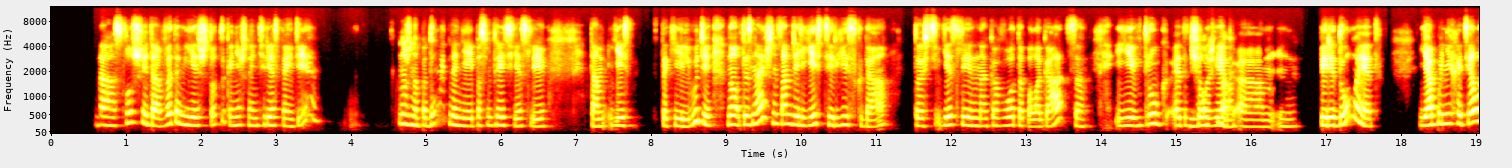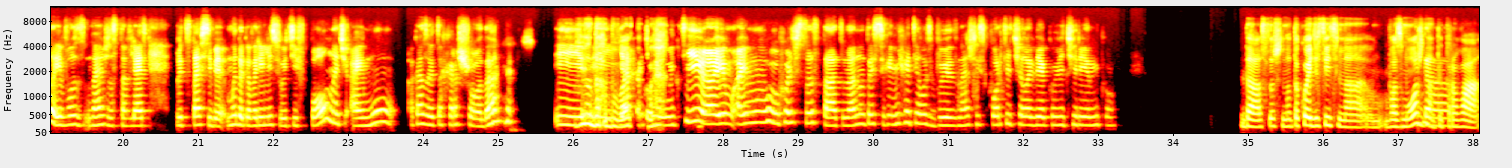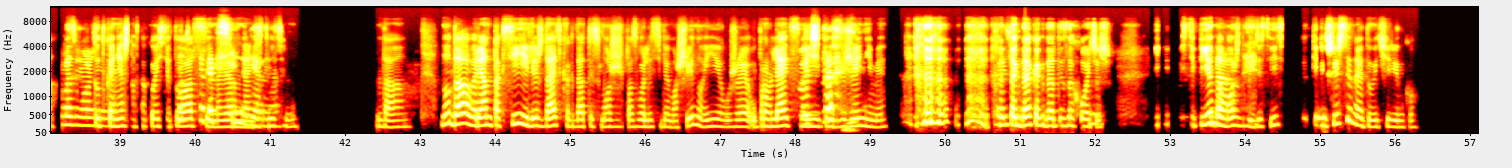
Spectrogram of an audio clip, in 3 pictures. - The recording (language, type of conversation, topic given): Russian, advice, Как справиться с неловкостью на вечеринках и в компании?
- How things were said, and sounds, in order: grunt; laughing while speaking: "Ну да, бывает такое"; laugh; other background noise; tapping; laugh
